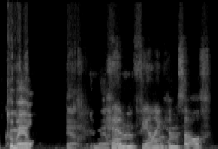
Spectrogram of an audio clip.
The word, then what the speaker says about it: Kumail: Is it Kumail? Kumail.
